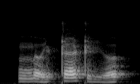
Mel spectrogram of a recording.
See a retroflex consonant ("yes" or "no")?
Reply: yes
